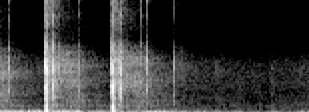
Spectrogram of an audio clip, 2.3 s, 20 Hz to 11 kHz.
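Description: Two sharp snapping shots from a KWC P08 Luger airgun fired at a target, spaced about half a second apart, each followed by a brief metallic clatter and a few fainter ticks, close and fairly loud.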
